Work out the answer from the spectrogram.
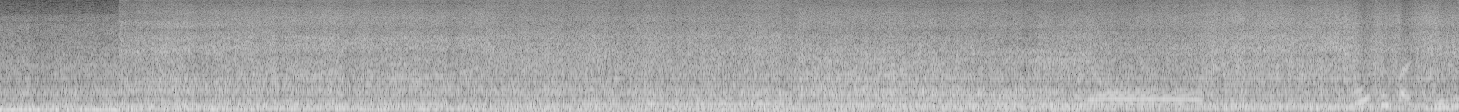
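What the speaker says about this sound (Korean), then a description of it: "폭포가 도로 옆에 있네." A roadside waterfall in Costa Rica, swollen after heavy rain, gives off a loud, unbroken rushing roar, while a person speaks briefly over the constant noise.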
